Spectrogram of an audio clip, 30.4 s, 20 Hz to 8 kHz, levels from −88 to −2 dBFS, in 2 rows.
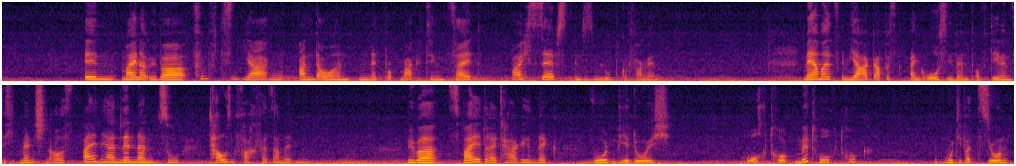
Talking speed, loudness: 90 wpm, -27 LUFS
